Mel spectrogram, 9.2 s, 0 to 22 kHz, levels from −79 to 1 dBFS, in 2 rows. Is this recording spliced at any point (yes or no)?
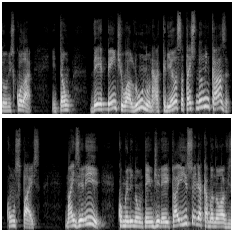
yes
